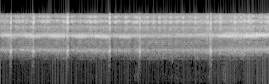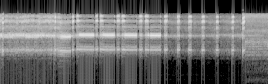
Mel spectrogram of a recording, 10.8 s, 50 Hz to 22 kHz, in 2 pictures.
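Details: Cicadas sing in the forest at Jinlongshan, Nantou, on a hot, muggy summer afternoon, 28 May 2016. A dense, shrill buzzing chorus runs steadily, then breaks into rapid, regular pulses in the final seconds.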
